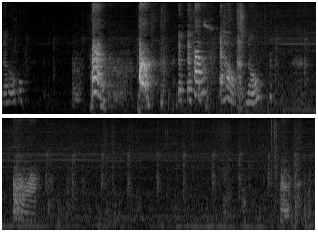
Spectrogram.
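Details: A house corgi barks at a remote control whoopie cushion hidden beneath a sofa cushion. A cluster of loud yapping barks comes early, then fades to quieter, scattered yips over a low hum and some talking.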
